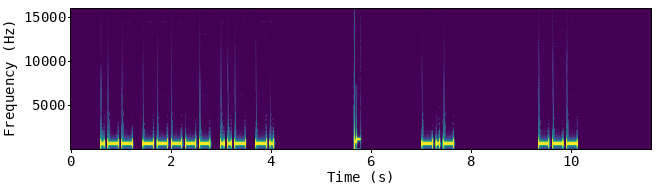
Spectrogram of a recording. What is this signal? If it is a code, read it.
Morse code, heard as a keyed tone, about 17 wpm, spaced as for 10 wpm, 700 Hz. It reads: W0UN KO
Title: USA Call Signs - 4 Characters - 8x Character Spacing - 17wpm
